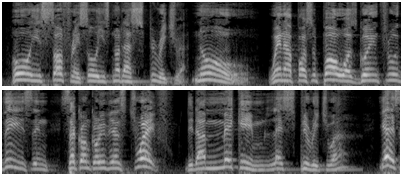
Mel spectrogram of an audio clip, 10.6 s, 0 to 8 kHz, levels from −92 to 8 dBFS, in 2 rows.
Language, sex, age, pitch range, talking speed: English, male, 50-69, 155-220 Hz, 150 wpm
